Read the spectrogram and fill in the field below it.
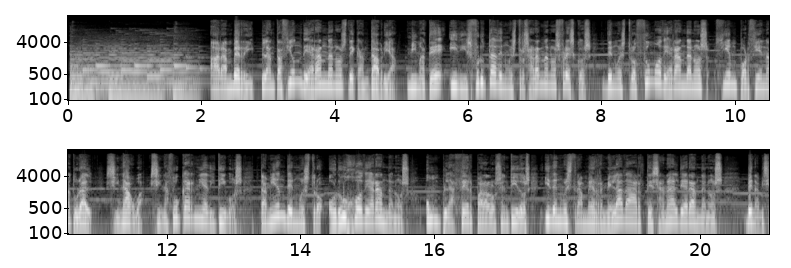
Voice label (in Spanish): anuncio; aranberry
